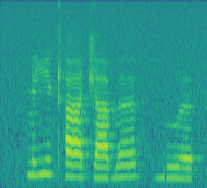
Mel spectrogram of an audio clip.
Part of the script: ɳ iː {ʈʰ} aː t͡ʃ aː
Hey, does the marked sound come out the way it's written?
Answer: yes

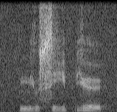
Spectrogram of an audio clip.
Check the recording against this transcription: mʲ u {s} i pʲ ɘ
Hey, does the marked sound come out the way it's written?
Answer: yes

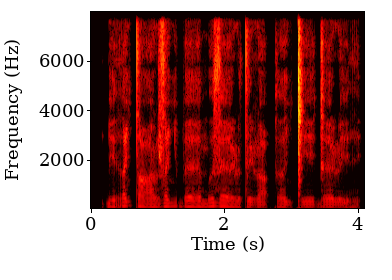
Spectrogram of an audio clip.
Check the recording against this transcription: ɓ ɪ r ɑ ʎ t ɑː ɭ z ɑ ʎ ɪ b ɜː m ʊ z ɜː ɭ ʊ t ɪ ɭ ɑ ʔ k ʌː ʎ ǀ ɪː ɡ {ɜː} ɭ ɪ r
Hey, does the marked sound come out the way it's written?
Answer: yes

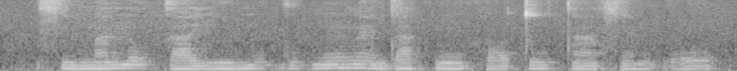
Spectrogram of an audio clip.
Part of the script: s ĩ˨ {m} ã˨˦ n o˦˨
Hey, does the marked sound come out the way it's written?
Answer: yes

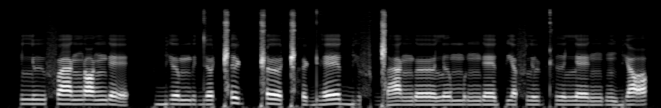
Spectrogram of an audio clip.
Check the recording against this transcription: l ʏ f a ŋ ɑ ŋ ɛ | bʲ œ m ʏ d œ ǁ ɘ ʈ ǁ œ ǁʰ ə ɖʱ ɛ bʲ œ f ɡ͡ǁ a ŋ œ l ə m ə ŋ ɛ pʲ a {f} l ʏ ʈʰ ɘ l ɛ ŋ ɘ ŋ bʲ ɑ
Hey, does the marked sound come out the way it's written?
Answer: yes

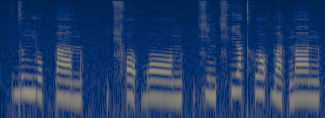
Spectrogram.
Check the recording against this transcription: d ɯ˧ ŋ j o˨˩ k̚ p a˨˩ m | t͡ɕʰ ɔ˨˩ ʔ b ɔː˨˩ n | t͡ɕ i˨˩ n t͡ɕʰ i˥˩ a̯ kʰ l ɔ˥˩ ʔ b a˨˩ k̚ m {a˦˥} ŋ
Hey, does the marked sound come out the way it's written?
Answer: no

